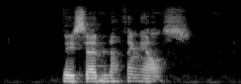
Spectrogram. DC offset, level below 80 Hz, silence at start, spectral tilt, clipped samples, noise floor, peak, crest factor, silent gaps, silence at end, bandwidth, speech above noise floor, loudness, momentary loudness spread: under 0.1%; -56 dBFS; 0.65 s; -2.5 dB/octave; under 0.1%; -63 dBFS; -2 dBFS; 20 dB; none; 0.5 s; 16.5 kHz; 44 dB; -19 LUFS; 10 LU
